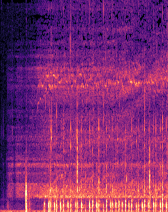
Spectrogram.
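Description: Water bubbling through a homemade water bottle bong, a steady run of rapid gurgling pops that starts after a single sharp click and continues to the end, with no talking.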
